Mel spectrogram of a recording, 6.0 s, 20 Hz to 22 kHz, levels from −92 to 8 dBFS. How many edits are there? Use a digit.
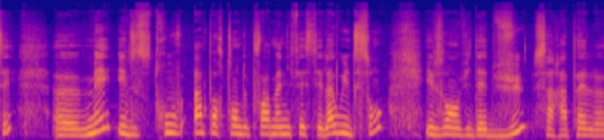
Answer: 0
